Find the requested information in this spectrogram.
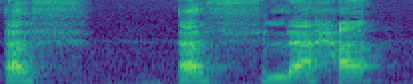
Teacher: الفاء فيها همس اعطيها حقها من الهواء لكي تسمع الفاء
